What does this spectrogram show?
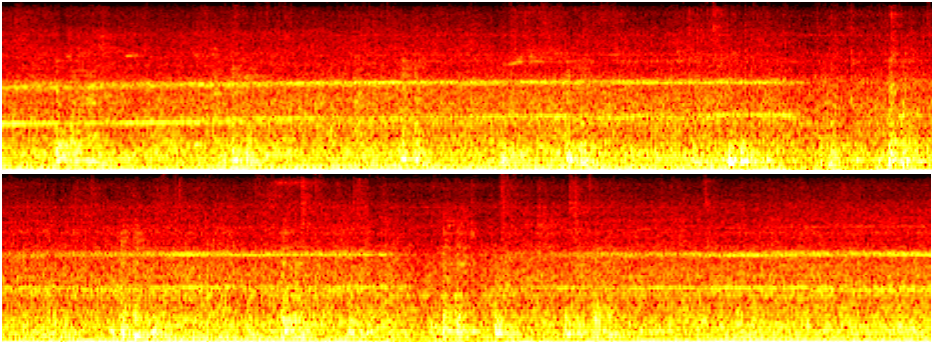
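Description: Diesel railcar running along the line, heard from the cab: a steady low engine drone with a whine over it, and the wheels knocking over rail joints every second or two. The drone briefly drops out twice, about halfway through.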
